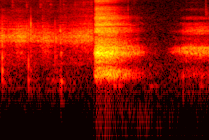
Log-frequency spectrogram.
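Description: A woman's sharp breathy gasps from the cold of rinsing herself with cold water: one loud breath about a second in and another near the end.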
